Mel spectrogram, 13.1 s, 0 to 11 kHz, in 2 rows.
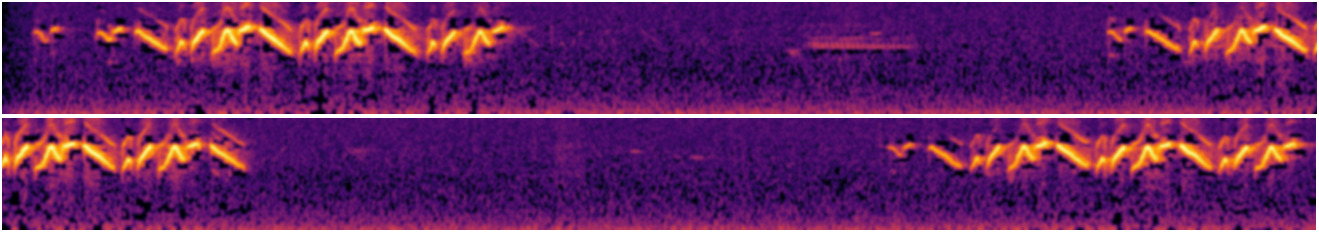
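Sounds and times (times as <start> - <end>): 
Common Yellowthroat singing: 0.1 - 2.6, 4.0 - 4.6, 5.5 - 8.5, 11.0 - 13.1.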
